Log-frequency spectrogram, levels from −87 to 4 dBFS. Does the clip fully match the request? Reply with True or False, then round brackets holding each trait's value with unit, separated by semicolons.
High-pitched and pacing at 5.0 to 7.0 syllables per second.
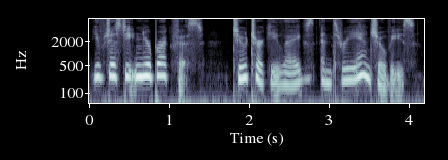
False (225 Hz; 4.8 syllables/s)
